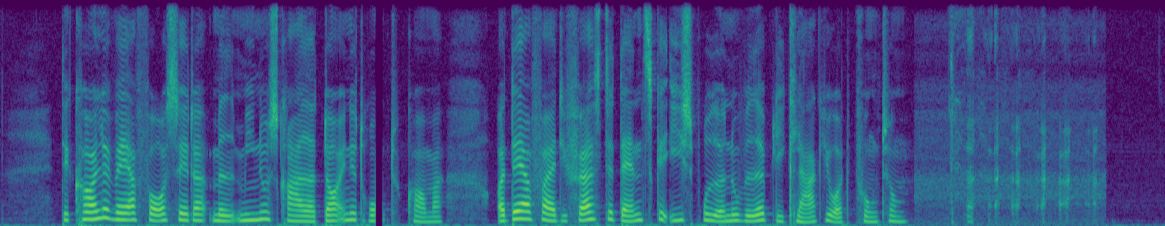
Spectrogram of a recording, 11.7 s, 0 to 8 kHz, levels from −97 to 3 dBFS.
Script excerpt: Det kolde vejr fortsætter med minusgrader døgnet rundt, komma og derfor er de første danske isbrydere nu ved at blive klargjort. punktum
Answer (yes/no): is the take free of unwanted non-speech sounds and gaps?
no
